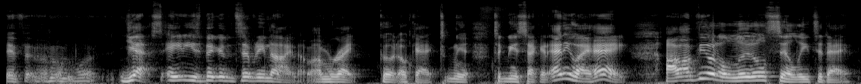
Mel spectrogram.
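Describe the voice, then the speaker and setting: A young man chats casually with his livestream viewers while building model kits, rambling and correcting himself. His gravelly voice is on the high side, very animated and fairly quick, slightly congested as he recovers from a cold, in his room with the window open.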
